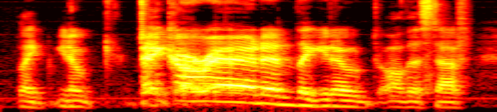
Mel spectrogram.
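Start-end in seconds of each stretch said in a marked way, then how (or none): 1.1-2.0 very high-pitched, loud yelling. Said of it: "He starts yelling at Cromley".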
